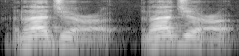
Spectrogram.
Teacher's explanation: عین کی آواز آئے گی، حرکت کی نہیں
